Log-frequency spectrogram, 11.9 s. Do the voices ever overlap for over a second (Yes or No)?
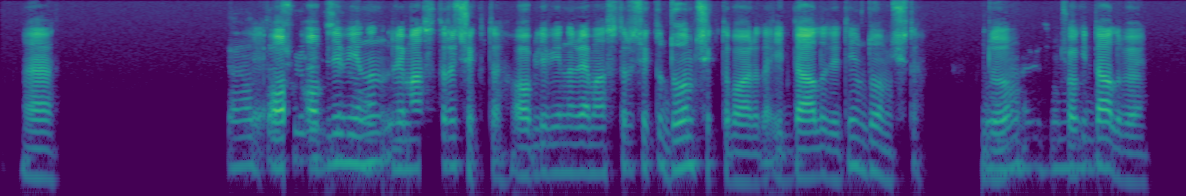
Yes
